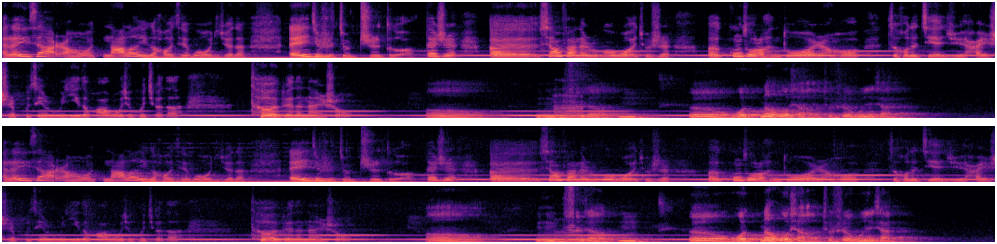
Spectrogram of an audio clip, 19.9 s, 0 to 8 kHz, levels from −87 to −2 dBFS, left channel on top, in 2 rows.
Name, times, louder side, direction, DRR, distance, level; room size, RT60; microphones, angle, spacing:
voice 1, 0.0-8.6 8.9-11.9 12.4-13.4 15.4-15.7, left 3 dB, 45° left, 19 dB, 0.8 m, -31 dB
sound 1, 1.4-17.9, equal, 30° right, 0.9 m, -34 dB
voice 2, 14.2-14.8 15.3-16.4 16.8-18.9, right 1 dB, 45° right, 7 dB, 3.1 m, -27 dB
29.5 x 20.5 x 5.4 m, 0.96 s
head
